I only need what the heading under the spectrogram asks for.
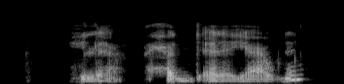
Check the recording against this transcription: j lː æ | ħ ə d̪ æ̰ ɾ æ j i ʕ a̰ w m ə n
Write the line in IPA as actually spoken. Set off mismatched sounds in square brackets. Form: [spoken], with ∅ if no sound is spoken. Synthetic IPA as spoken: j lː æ | ħ ə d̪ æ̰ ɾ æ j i ʕ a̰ w [n] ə n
